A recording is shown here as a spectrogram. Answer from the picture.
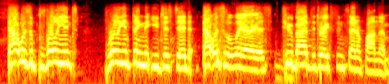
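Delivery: acted, loud, high, admonishing scolding yell. Playing Naivara turning around after the kobold's scream, Naivara yelling. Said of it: "yell in common".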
